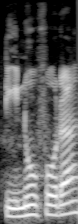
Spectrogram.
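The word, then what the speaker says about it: Ctenophora: फिर टीनोफोरा, सी जो है ना वो साइलेंट रहता है, ठीक है।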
